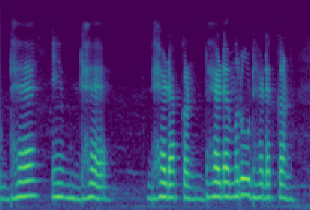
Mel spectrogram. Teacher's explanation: व्यंजन का उच्चारण जीभ की नोक से उलट कर कठोर तालु को झटके के साथ कुछ दूर तक छूकर किया जाता है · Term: उत्क्षिप्त व्यंजन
